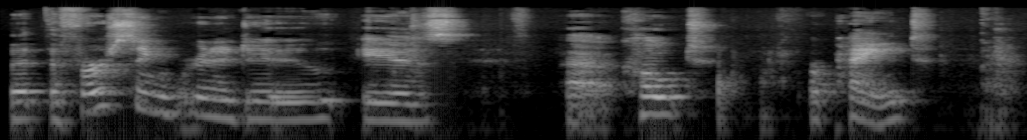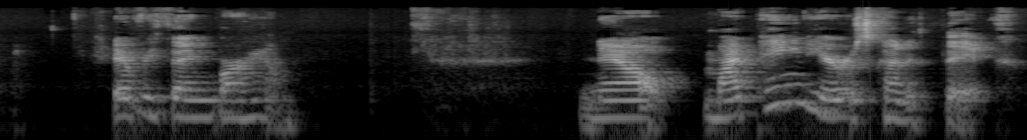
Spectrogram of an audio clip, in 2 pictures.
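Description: A woman's voice: medium pitch, slow, pauses often, fairly bright tone. A woman, giving a chatty, folksy step-by-step painting lesson in a live tutorial. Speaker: painting teacher. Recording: echoey room.

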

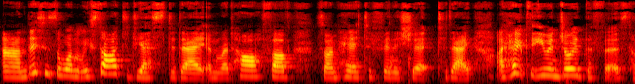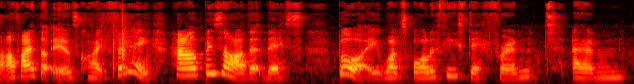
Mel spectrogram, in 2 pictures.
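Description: High and lively, a young woman's voice carries a children's story, her pitch dipping and climbing in big swoops. She reads like a primary teacher, stressing and lengthening key words so young listeners can follow.

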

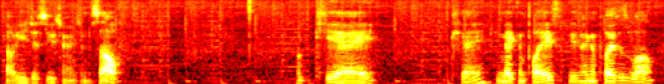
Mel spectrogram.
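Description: A young man casually commentating his own online game, thinking aloud and muttering quick asides to himself. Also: low voice, gravelly, warm tone. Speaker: gaming video creator. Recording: faint music underneath.

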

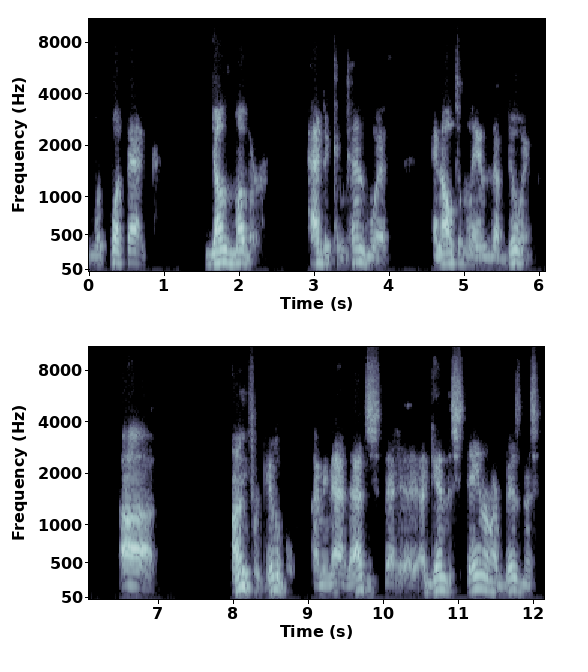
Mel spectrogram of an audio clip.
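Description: Poor audio captures an older man, a host and former wrestler, telling a candid interview story over a webcam call from a hotel room. His medium-pitched voice is gravelly with a breathy edge, and his speech is full of fillers and restarts.

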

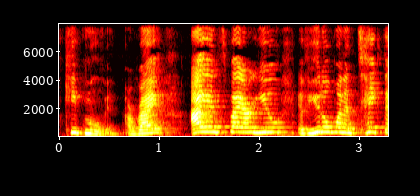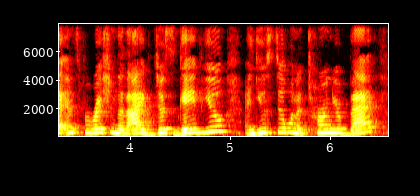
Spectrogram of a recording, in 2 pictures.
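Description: A woman's voice: high-pitched, fairly quick, fairly bright tone. A woman hosting a podcast, giving an emphatic spiritual pep talk full of repeated phrases and a questioning "okay?" after each point. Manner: emphatic, repetitive, punctuates with "okay?". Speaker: podcast host.

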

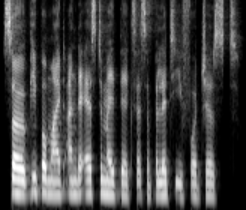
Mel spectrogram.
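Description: A young man hosting a casual studio interview, relaxed and encouraging, often dropping to a low murmur. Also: a little fast, no echo. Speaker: interview host. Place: studio with sofas, indoors. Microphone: boom-arm podcast mic.

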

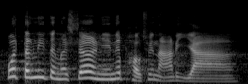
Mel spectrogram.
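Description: A woman's voice: on the low side, very animated, a little fast, a bit bright, big-room sound. A woman voicing a discouraged male monk who sighs and pleads after years of fruitless retreat, in a story told to a class. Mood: pleading. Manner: plaintive, sighing.

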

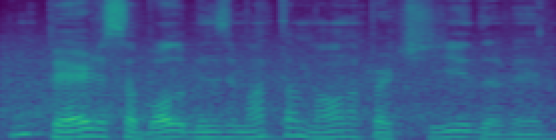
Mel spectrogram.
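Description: A man's voice: mid-range voice, quick pace. A man with a Brazilian accent giving casual live commentary on his own football game, exclaiming anxiously as he plays. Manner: panicking, exclaiming anxiously at the play. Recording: clear game crowd noise behind voice. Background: football video game stadium ambience.

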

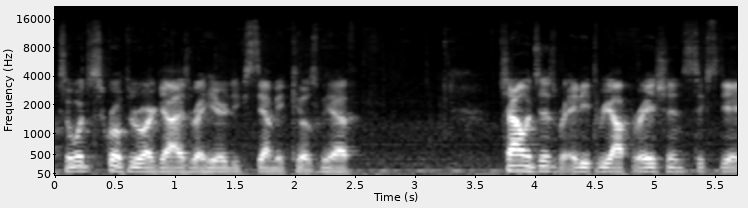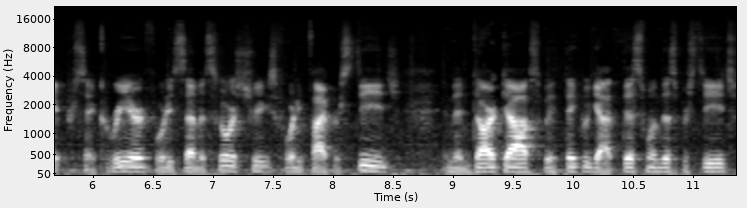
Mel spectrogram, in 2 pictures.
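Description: A man's voice: deep voice, a bit bright, a little hiss or hum. A young man casually talking through his game stats as a gaming video creator, chatty and loose while scrolling through menus. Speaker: gaming YouTuber. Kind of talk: casual gameplay commentary.

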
